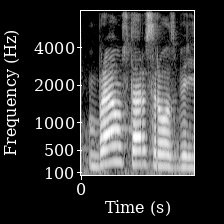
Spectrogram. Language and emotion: Russian, neutral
